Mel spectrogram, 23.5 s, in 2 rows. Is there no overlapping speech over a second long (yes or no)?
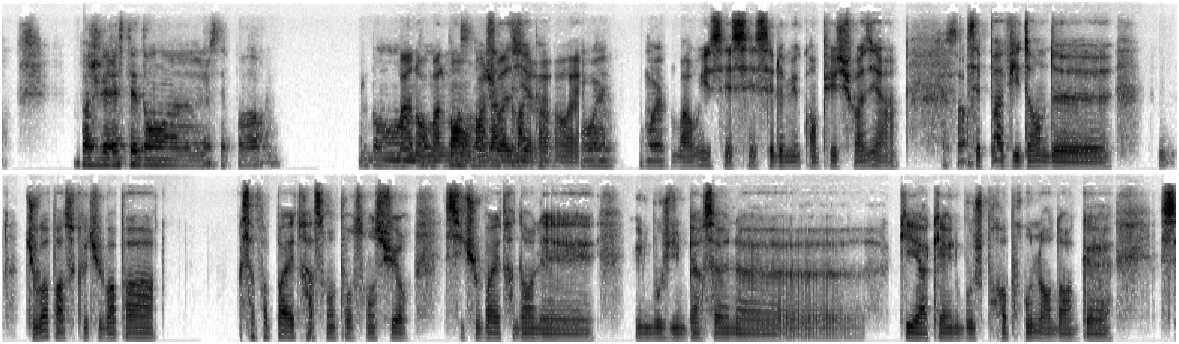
no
